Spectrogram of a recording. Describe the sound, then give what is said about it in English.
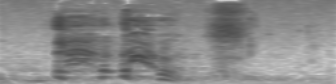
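Two quick, muffled coughs in close succession, subdued, followed by a brief breathy exhale; no talking. A preacher coughing with a handheld microphone moved away during a church service. “I guess it's good that I don't have the headset working so I can move the mic and cough, because I don't know how to reach and mute myself fast enough.”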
